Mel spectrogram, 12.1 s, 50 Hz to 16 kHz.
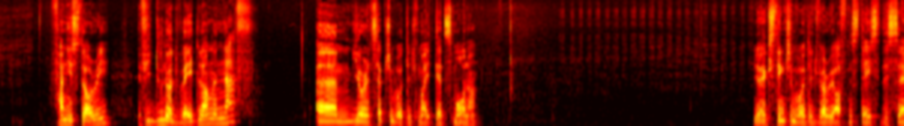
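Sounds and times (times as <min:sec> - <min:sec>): marker rubbing on whiteboard: 0:07.4 - 0:12.0.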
